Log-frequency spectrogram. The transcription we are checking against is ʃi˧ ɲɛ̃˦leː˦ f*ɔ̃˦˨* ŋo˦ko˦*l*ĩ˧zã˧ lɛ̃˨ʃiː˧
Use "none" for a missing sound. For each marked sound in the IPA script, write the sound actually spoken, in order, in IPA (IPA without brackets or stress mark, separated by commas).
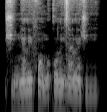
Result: ɔ̃˦˨, l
